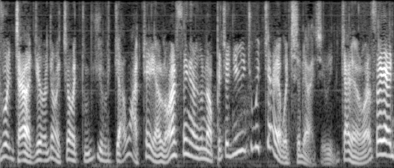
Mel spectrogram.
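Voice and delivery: quick Derry accent. Asked by a co-host to do the Derry accent for a laugh, fast Derry accent. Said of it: "do the Derry accent, the one that is fast and hard to understand".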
